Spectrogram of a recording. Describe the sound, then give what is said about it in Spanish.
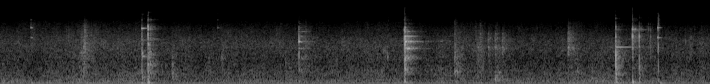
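Dishes and cutlery clink and clatter in scattered, irregular bursts as food is served at a dinner table, with a few sharper chinks standing out and no one speaking. “Chu también sirve platos.”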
